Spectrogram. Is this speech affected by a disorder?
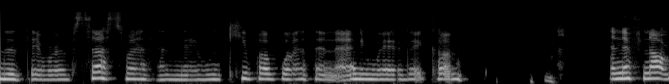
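Yes: ALS; atypical case.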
